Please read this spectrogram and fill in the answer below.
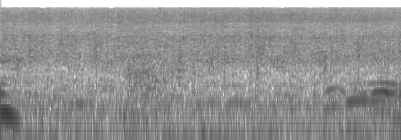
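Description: Steady hiss of splash-pad water jets spraying, with the falling spray splattering onto the wet pad.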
